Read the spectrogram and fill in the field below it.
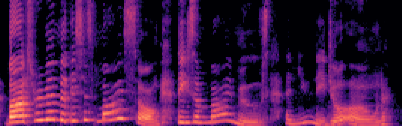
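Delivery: high, loud, gushing fashion bird; gushing Zelda. A narrator's reading. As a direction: gush over the new look like a flamboyant stylist. Zelda voiced.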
